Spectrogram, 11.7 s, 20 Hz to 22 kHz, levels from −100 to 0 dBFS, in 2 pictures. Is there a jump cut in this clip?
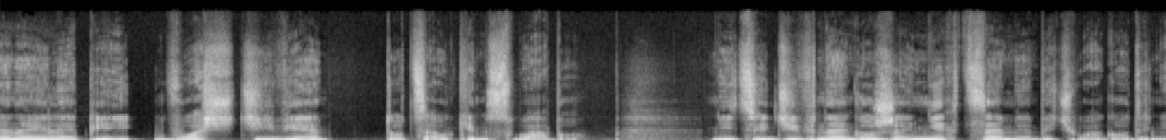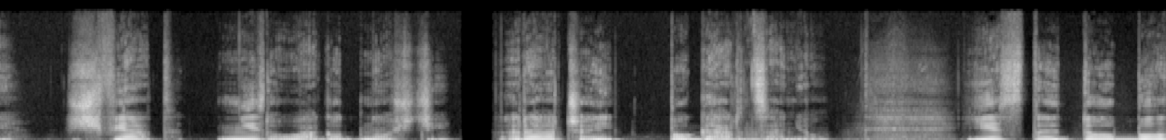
yes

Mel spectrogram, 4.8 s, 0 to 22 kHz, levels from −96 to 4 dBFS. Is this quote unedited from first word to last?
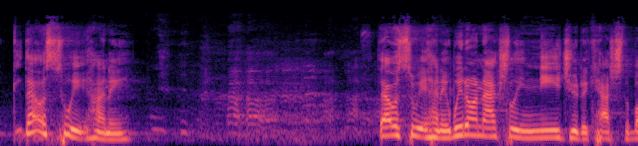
yes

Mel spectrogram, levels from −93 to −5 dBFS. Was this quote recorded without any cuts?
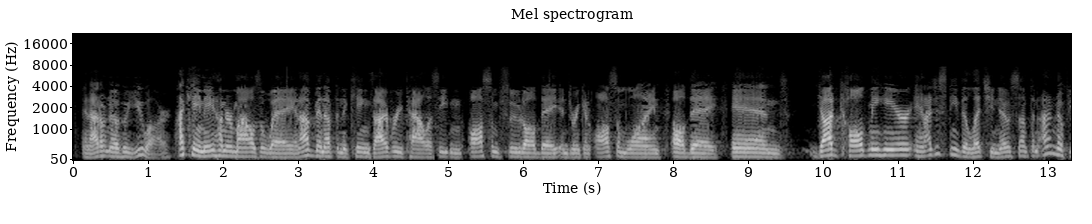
no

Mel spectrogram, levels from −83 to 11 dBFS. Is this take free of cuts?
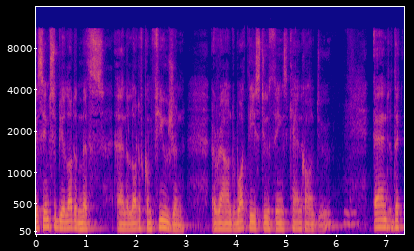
no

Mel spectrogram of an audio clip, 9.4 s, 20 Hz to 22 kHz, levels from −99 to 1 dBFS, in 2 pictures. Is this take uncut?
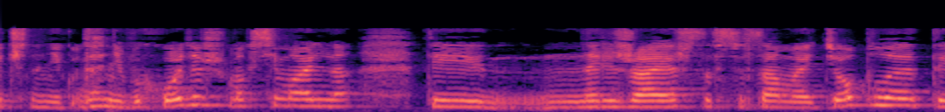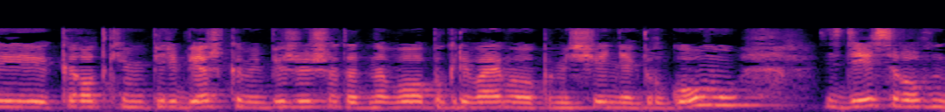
yes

